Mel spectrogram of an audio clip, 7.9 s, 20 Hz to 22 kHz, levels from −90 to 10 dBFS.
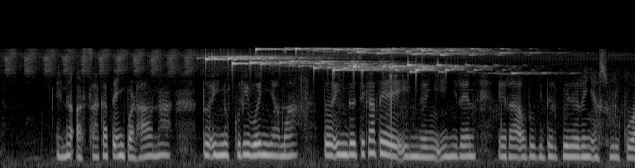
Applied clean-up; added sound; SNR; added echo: none; Chime; -2 dB; none.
